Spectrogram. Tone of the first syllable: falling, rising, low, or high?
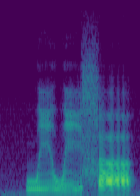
high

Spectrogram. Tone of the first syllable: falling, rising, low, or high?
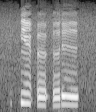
high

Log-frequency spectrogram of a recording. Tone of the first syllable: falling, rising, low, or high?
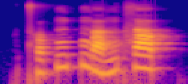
rising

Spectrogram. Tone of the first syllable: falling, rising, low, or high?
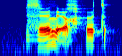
rising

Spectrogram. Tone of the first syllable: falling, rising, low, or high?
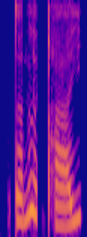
rising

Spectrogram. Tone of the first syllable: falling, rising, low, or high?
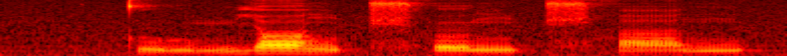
low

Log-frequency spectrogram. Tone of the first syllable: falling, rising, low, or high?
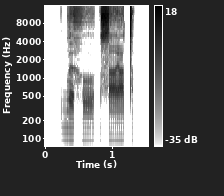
falling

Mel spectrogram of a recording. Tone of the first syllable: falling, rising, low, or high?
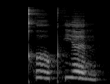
falling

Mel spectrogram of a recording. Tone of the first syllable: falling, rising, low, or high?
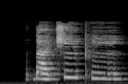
low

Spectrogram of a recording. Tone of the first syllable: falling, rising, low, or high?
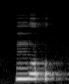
high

